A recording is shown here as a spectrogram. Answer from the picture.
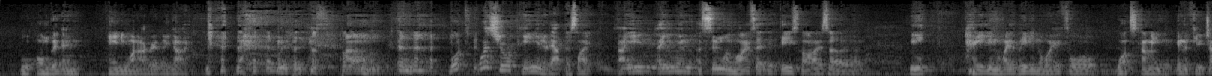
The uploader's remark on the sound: Cardwell UFO Festival Live Show. This is a replay of the live round table discussion held at the Australian UFO Festival in Cardwell in August 2023.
